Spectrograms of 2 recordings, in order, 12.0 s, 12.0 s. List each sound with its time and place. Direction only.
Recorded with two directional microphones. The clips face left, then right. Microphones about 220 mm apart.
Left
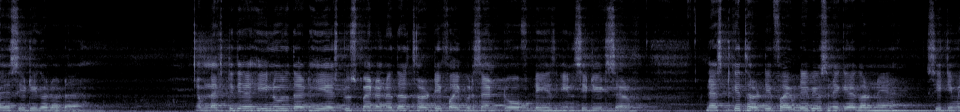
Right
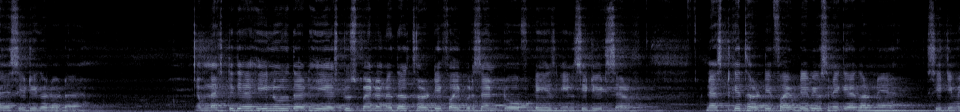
0.0 s speech: 10° right (ahead or behind)
2.4 s speech: 10° right (ahead or behind)
2.9 s mantra: 20° right (ahead or behind)
7.3 s speech: 10° right (ahead or behind)
8.8 s speech: 5° right (ahead or behind)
